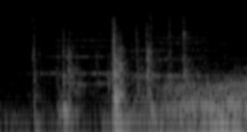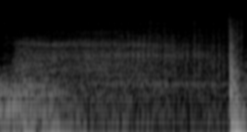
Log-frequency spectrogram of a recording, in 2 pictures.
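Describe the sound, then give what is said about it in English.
A door leading to a garage swings open by itself in a darkened house: a few sharp thumps and a drawn-out creaking groan, then a steady hiss and a final thud. “Inside, the door leading to the garage appears to swing open by itself.”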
